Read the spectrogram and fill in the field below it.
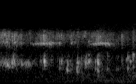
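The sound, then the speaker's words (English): Coffee being poured into a cup: a steady, bubbling stream of liquid lasting just over a second, fairly soft, with no voices over it. “More coffee”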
